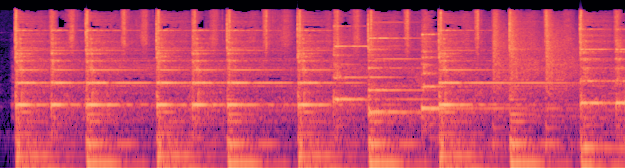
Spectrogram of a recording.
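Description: Background music: a tinkling tune of bell-like struck notes over a bass line, about three notes a second. It starts just after a brief break at the very beginning.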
